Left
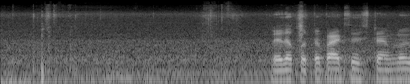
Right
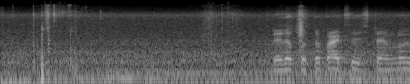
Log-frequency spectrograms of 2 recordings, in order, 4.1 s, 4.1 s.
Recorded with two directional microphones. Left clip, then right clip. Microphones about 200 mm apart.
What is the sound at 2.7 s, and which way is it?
Speech, 20° left (ahead or behind).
